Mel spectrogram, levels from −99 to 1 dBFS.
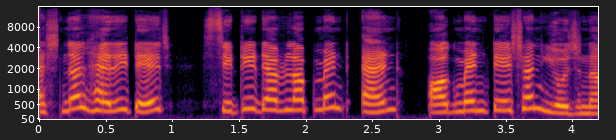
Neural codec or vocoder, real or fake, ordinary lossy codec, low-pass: vocoder, 44.1 kHz, 128 mel bands, Pupu-Vocoder; fake; Opus, 64 kbps; 14.4 kHz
